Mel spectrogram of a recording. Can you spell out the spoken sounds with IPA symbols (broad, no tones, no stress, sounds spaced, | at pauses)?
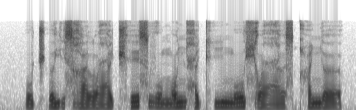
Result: o t͡ʃʼ ə j i s ʁ a l ɔ ʕ e t͡ʃʰ e s v o ŋ ɔ ɲ ħ i kʰ i ŋ o ɕ ɔ ʕ ɐ s qʰ ə ɲ ɐ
